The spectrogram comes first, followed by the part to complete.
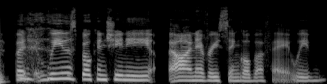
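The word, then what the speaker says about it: bocconcini: Oh, we do use the bokenchini. How do you How do you say bokenchini? Oh, boaronchini.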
